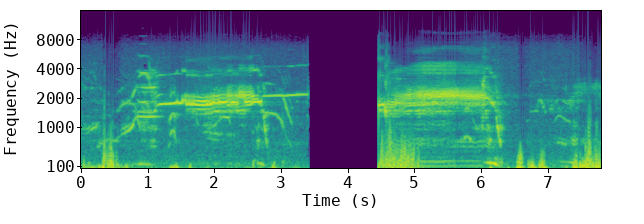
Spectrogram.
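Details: Elk herd at dusk bugling: long, eerie, high whistled notes with layered overtones, sliding up and then held steady, in two drawn-out bugles separated by a break, with low grunting thumps underneath and around them.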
